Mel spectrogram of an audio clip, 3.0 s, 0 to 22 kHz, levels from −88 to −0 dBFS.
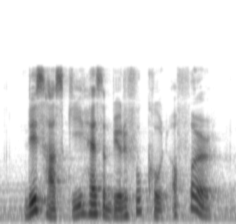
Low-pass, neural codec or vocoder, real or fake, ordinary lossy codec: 7.2 kHz; none; real; none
